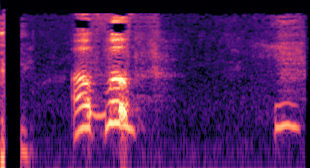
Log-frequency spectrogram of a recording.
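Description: Two quick, high-pitched bark-like calls, one right after the other, about half a second in.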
